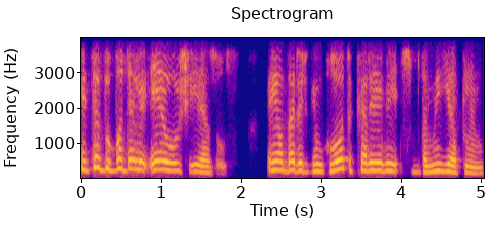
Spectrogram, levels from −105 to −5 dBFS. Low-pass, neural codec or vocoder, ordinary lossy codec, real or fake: 3.6 kHz; codec, 24 kHz, 1 kbps, SNAC; Opus, 32 kbps; fake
